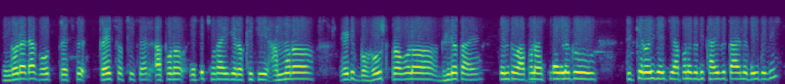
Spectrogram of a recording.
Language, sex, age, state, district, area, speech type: Odia, male, 18-30, Odisha, Nabarangpur, urban, conversation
